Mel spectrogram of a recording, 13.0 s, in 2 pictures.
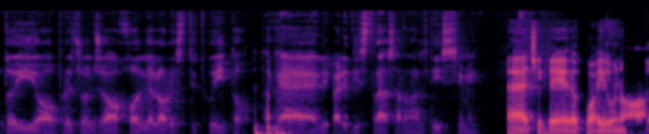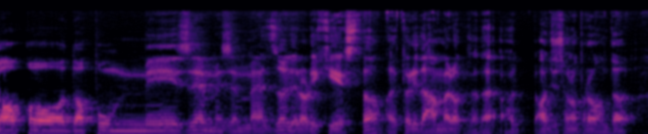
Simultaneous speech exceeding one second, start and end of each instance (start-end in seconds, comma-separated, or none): none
